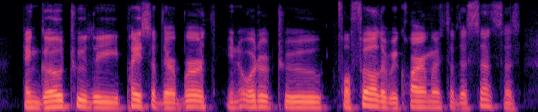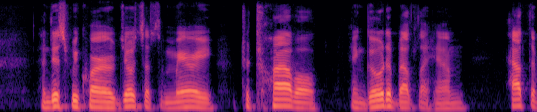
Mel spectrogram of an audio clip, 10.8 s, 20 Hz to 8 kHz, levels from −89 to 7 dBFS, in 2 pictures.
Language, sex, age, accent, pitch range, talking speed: English, male, 50-69, American, 100-120 Hz, 165 wpm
